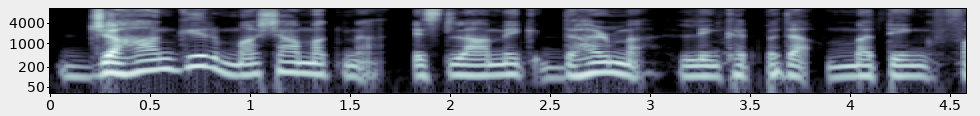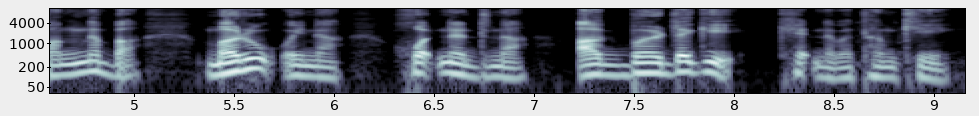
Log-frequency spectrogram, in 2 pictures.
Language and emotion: Manipuri, neutral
